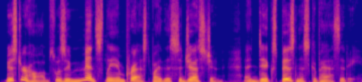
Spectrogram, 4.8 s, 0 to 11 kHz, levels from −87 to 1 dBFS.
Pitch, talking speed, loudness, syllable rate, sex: 170 Hz, 150 wpm, -21 LUFS, 5.5 syllables/s, female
